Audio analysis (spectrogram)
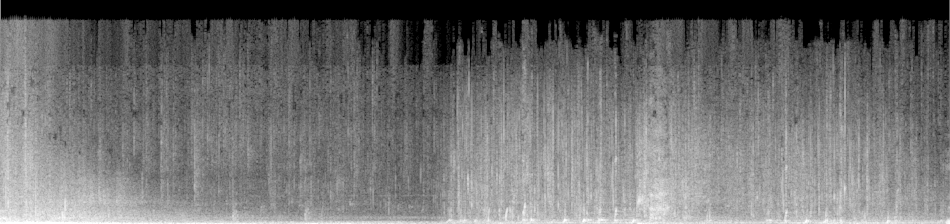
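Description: A fiery Confringo spell explosion in the Hogwarts Legacy game hits with a loud, heavy boom at the start, then decays into scattered crackles and debris pops over a quieter rumbling background.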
